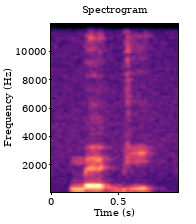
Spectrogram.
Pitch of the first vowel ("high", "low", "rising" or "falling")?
low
